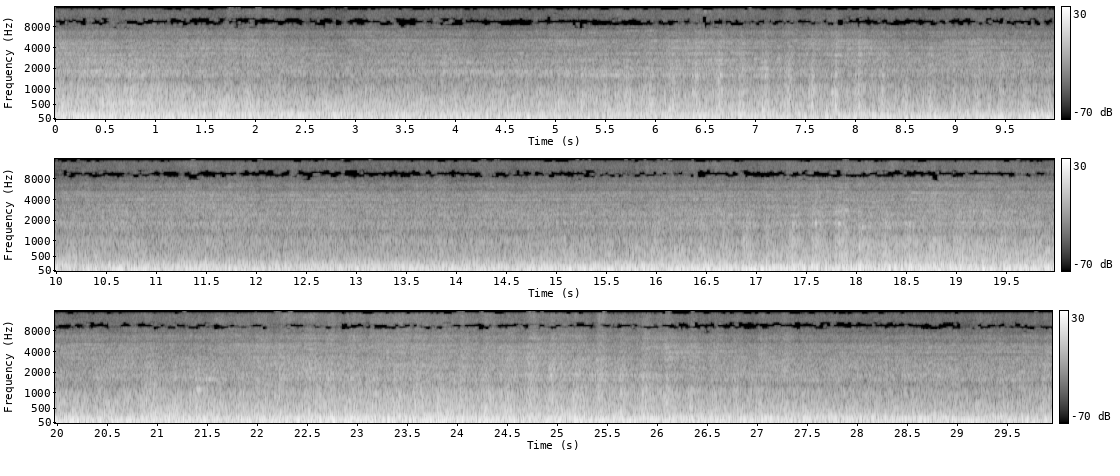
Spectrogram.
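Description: Freight train of covered hopper cars rolling steadily past: a continuous low rumble of steel wheels on rail with a run of clickety-clack clicks as the wheel sets pass over the rail joints.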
